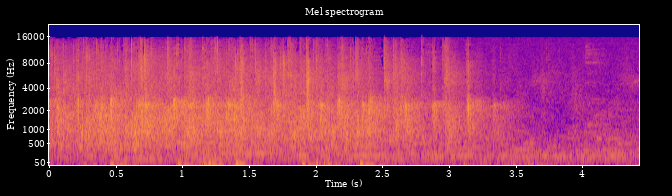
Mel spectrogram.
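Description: An audience applauds in a large hall, then the clapping dies away.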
